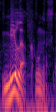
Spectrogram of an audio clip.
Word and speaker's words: Mila Kunis: It all began with Ashton Kutcher and Mila Kunis. I said that right? – Mila Kunis,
